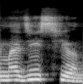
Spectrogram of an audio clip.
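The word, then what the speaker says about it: magician: आई ए facial देखिए मैजिशियन मैजिशियन में भी सी के बाद आई ए आया है इसलिए सी को स पढ़ रहे हैं ठीक है ना सी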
